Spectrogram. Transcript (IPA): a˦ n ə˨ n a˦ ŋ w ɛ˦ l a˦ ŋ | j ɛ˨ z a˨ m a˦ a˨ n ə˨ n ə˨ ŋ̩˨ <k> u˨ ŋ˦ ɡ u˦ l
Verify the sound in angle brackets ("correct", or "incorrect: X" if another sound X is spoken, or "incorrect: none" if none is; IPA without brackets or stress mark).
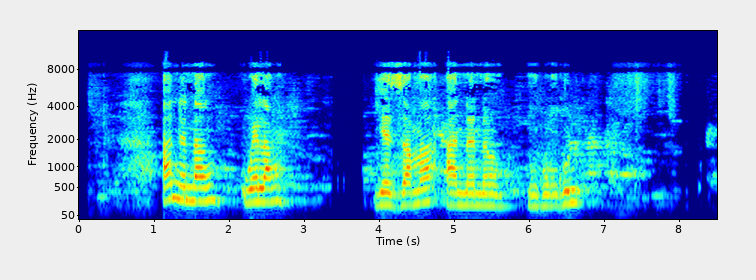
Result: incorrect: ɡ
